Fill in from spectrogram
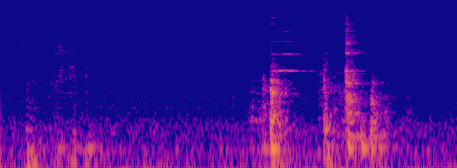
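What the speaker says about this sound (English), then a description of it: "How am I making so many dishes already?" Dishes clatter twice in quick succession, a pair of distinct clinks and knocks over a low steady hum, while breakfast is cooked for dinner in a home kitchen.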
